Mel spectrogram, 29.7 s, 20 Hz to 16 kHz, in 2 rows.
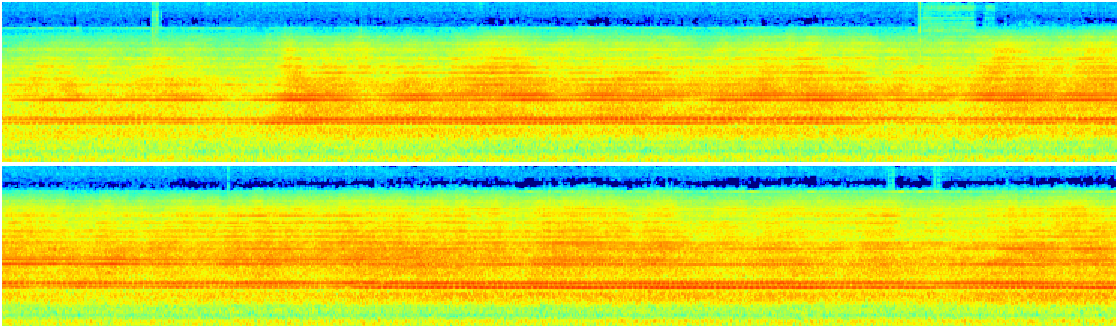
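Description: The three Soloviev D-30KU-154 turbofans of a Tupolev Tu-154M whining steadily at taxi power: two steady high tones over a continuous rushing hiss, swelling and easing a little in level.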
